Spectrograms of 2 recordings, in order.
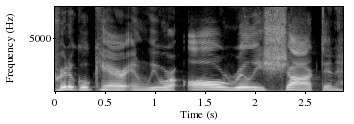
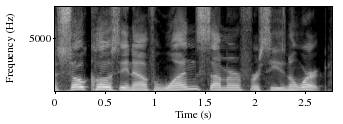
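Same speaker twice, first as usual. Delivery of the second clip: normal talking voice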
